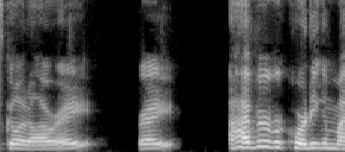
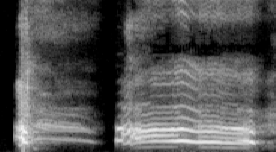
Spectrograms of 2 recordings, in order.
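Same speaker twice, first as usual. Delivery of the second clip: high, loud shriek of horrified laughter; scream-laugh in disgust; 8 dB louder than usual. Real, not acted. Reader appalled by a creepy line, high screaming laugh.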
